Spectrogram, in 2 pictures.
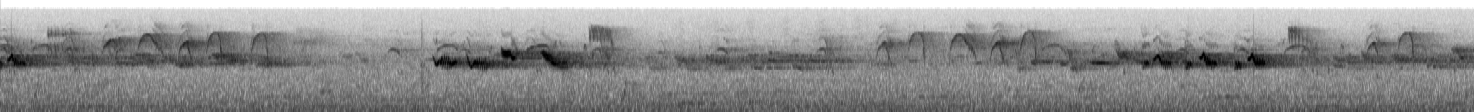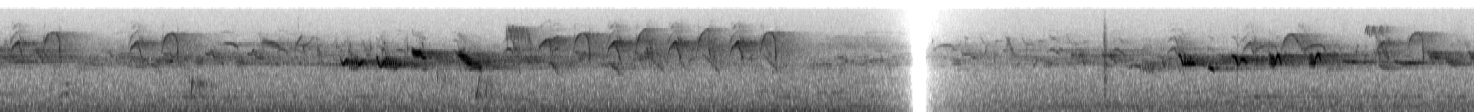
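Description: Small birds chirping and twittering in short quick bouts every few seconds, over a faint steady hum. The sound cuts out completely for a moment about four-fifths of the way through.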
